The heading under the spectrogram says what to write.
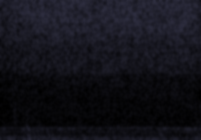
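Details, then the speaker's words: Oxy-acetylene torch with valves open too far when lighting: loud steady rushing hiss at tip with no flame; only open gases slightly, should not hear hissing. "but all of it is just incremental they're just little little minor changes but when you're trying to light it should not sound like this"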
